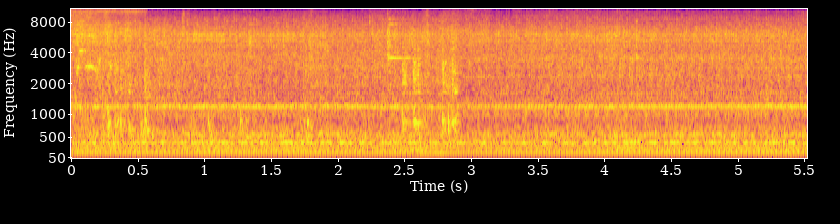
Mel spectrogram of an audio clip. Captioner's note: tractor rumbling continues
